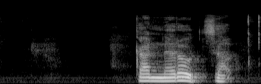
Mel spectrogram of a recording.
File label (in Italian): "cannarozza", Calabrese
